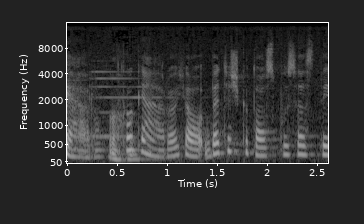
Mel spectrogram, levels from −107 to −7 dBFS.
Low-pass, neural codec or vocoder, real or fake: 14.4 kHz; none; real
